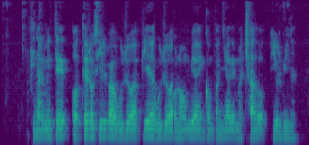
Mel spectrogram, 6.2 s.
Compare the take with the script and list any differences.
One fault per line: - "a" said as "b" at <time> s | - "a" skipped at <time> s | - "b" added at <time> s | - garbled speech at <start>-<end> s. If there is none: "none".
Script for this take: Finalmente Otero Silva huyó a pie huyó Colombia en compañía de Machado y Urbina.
none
